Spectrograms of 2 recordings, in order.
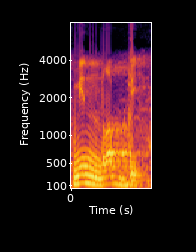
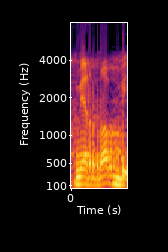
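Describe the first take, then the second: First: The n is kept before the r sound. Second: The n merges into the following r sound. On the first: The recitation rule is skipped, as allowed for hadith. "ini boleh" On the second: The Quran recitation rule is applied. "harusnya kan idgham bilaguna"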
